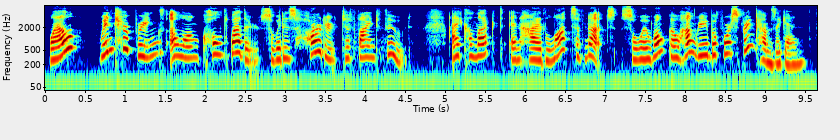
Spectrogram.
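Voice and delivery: high tiny chipmunk voice; squeaky chipmunk voice. A narrator's reading. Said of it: "Chelsea thought for a minute and finally said".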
